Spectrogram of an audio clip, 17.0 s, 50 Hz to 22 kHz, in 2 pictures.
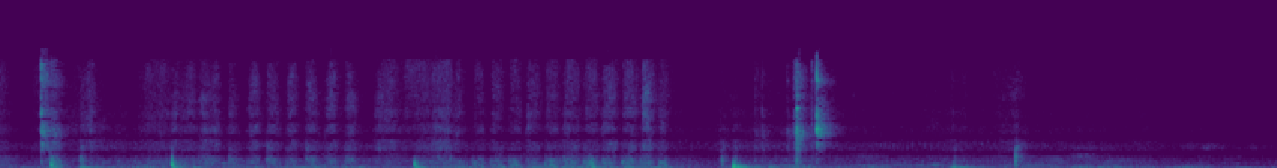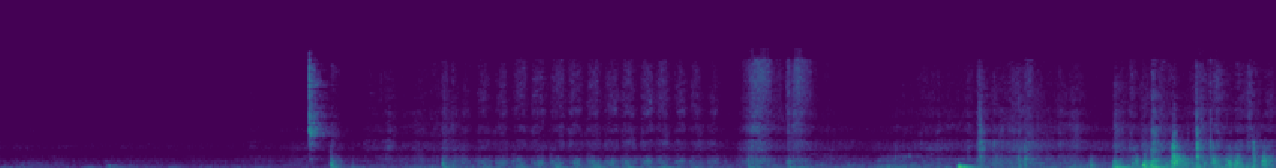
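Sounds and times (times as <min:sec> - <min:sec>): drawing tool rubbing on surface: 0:11.4 - 0:13.9.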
